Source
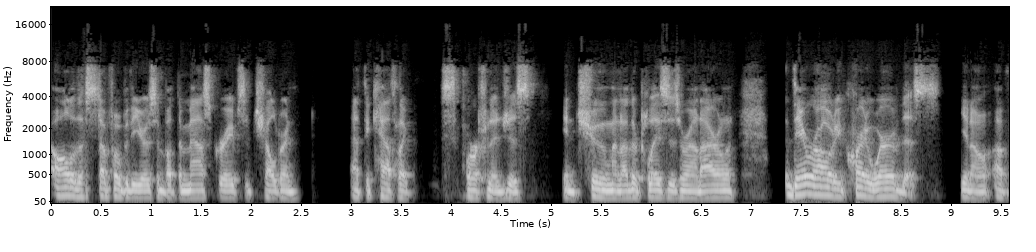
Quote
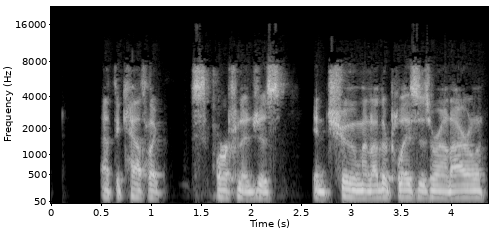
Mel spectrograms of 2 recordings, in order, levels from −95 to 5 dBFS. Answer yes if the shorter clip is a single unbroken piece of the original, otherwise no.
yes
